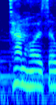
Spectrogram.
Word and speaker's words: Tannhäuser: We pronounce it Tannhäuser with an umlaut.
